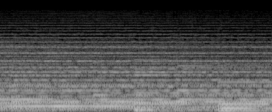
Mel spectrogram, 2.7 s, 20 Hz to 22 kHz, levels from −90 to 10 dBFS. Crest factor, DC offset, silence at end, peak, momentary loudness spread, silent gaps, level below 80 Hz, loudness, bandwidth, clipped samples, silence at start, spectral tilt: 12 dB; under 0.1%; 0 s; -8 dBFS; 3 LU; none; -36 dBFS; -21 LUFS; 11.5 kHz; under 0.1%; 0 s; -7 dB/octave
